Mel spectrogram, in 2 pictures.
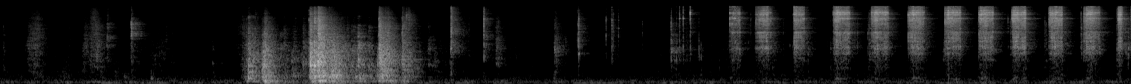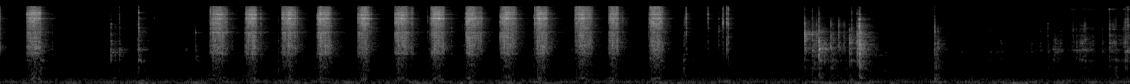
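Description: Hand ratchet clicking in two long runs of about four clicks a second, backing out the connecting-rod cap bolts on a Honda K24 engine block to take the cap off and read the Plastigauge bearing clearance. A loud clatter comes about two and a half seconds in.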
